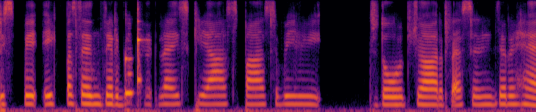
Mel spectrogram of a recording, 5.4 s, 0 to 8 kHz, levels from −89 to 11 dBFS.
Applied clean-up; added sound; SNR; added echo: neural diffusion model UNIVERSE++.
